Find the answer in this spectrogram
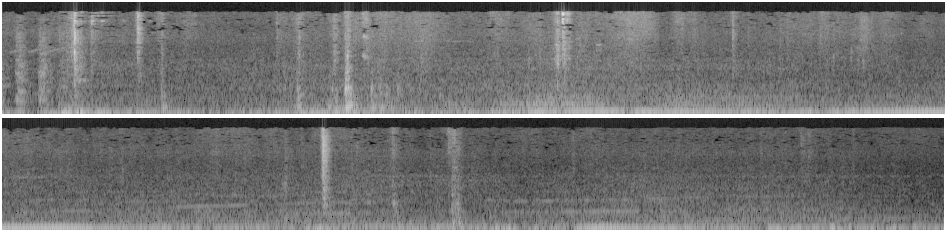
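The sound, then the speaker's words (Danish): A car drives toward a new fishing spot with a steady low engine rumble and road noise, rising briefly as it accelerates, with a few faint clicks and rattles from inside the cabin. “Så de pakker deres ting sammen, sætter sig ind i bilen og kører mod det nye fiskested.”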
